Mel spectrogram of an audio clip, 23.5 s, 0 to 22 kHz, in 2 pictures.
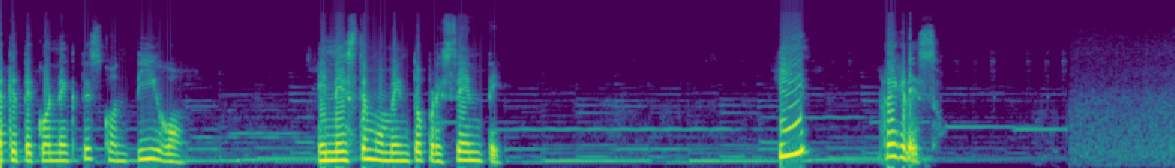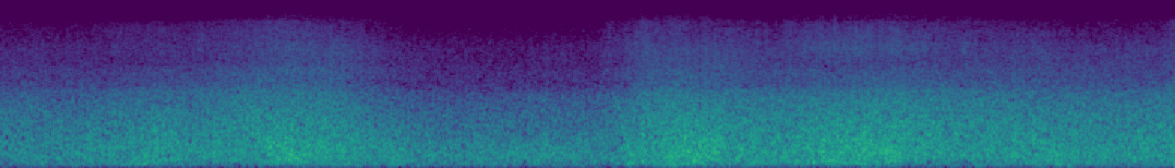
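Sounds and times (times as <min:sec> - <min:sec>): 
speech: 0:00.0 - 0:01.9, 0:03.1 - 0:05.1, 0:08.8 - 0:09.4
ocean waves breaking on shore: 0:10.7 - 0:23.4.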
